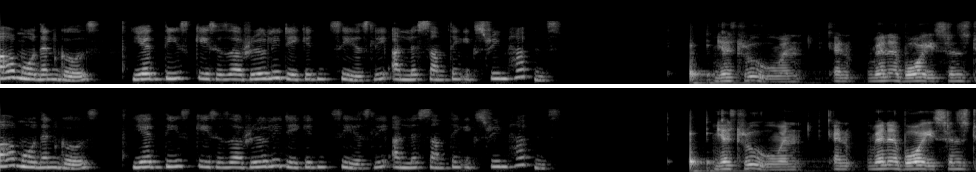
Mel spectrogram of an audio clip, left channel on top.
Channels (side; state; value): both; normal; correlation -0.04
